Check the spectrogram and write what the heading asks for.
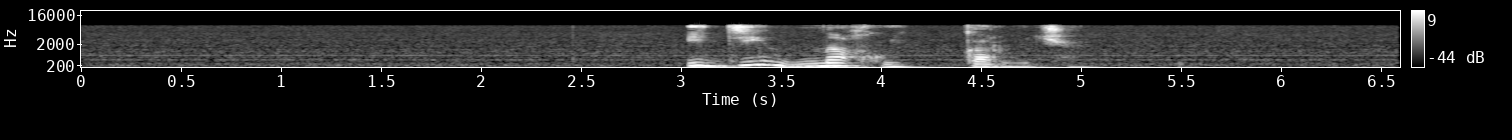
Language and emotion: Russian, angry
